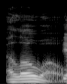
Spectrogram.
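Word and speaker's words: Oyelowo: This is a new show on Paramount Plus, and it stars, and I always get his last name wrong, David Iloho. Is that right? David Iloho? – I think you're right. Iloho.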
